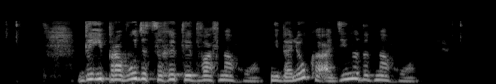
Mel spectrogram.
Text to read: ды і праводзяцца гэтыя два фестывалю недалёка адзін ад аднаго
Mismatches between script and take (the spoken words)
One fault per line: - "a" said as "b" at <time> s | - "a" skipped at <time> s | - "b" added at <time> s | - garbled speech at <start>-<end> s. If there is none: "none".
- "фестывалю" said as "аднаго" at 2.2 s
